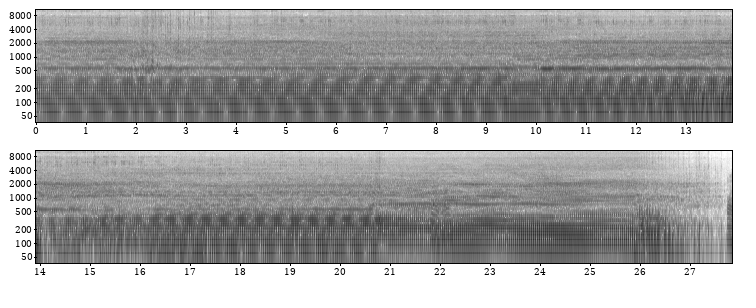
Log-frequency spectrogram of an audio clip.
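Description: Engine of a wood splitting machine running continuously and loud at a steady, slightly knocking idle for nearly half a minute, then cutting out at the end, with no talk over it.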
